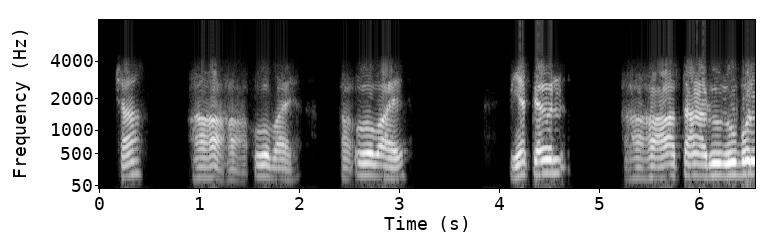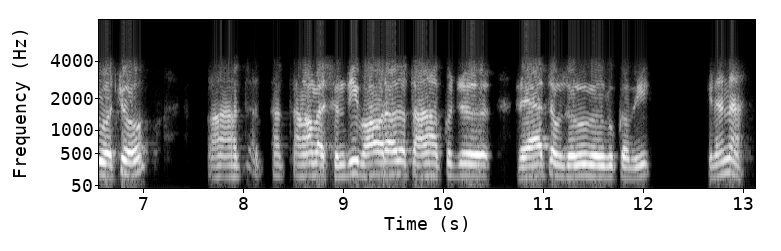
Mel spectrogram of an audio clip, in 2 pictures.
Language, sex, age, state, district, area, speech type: Sindhi, male, 60+, Maharashtra, Mumbai City, urban, conversation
